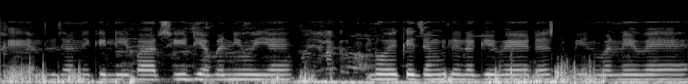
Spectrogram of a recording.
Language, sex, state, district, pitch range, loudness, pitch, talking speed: Hindi, female, Rajasthan, Bikaner, 110-125 Hz, -16 LUFS, 115 Hz, 175 wpm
